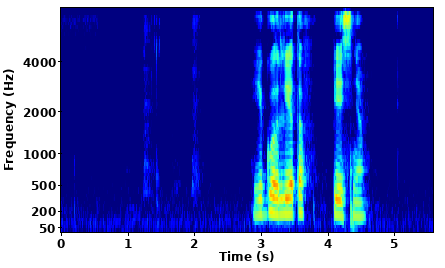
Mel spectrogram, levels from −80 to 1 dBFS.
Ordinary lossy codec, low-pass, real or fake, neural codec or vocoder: none; 7.2 kHz; real; none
